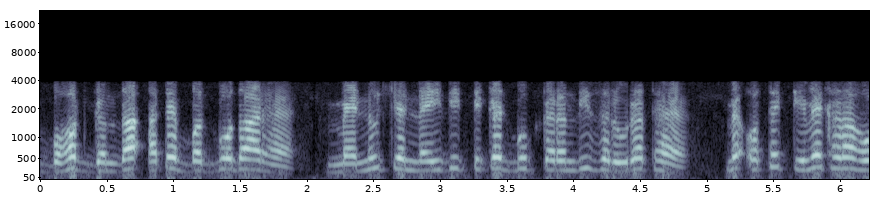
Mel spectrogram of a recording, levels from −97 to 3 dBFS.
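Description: A buzzy, gravelly roughness runs through the speech from start to finish, with a thin, boxed-in tone that carries nothing above about 3.8 kHz and sits within a telephone band of roughly 300 Hz to 3.6 kHz. This is plainly audible GSM full-rate codec damage, at a rate that fits 13 kbps. The codec models the vocal tract and drives it with a sparse train of regular pulses. That coarse excitation produces the grainy buzz, and the narrow band removes the upper frequencies entirely.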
